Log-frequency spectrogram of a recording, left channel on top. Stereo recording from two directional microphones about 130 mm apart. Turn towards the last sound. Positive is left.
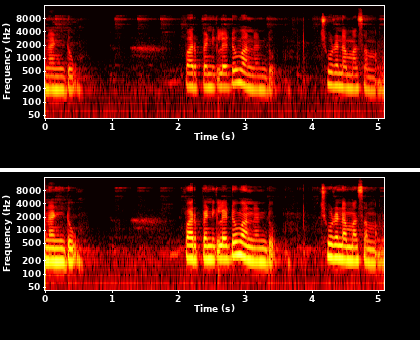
turn(degrees=-35)  # may be behind; listen again after turning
